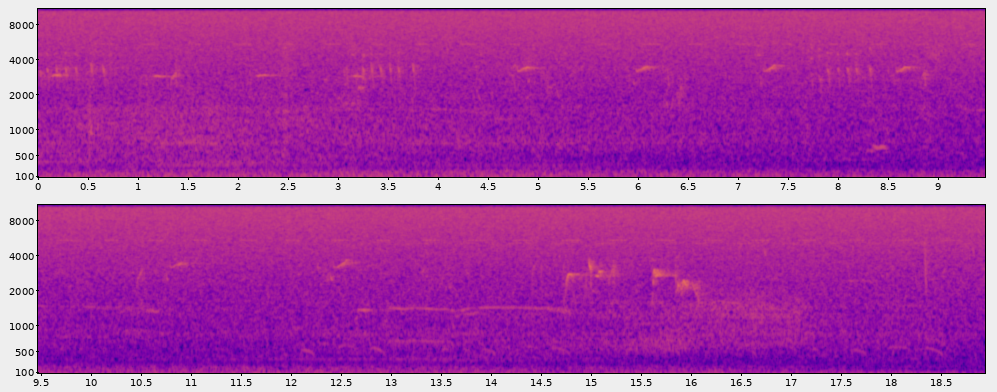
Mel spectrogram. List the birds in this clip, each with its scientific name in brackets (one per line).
Common Bulbul (Pycnonotus barbatus)
White-browed Robin-Chat (Cossypha heuglini)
